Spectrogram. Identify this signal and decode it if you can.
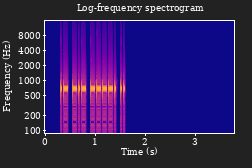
Morse code, heard as a keyed tone, about 40 wpm, 700 Hz. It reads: AK9I
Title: USA Call Signs - 4 Characters - Repeated 3x - 40wpm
